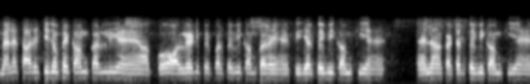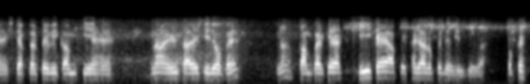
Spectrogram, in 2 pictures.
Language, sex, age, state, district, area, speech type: Hindi, male, 30-45, Madhya Pradesh, Hoshangabad, rural, conversation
